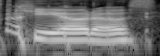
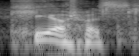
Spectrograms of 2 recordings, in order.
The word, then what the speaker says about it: Chiodos: Chiodos debuted at number 5 on the top. – What? – Chiodos. – Are they Indian? – Chiodos? No. That's my favorite is Kyotos. – Kyotos. – Kyotos.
